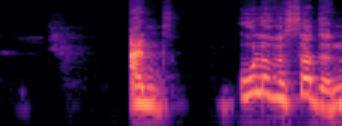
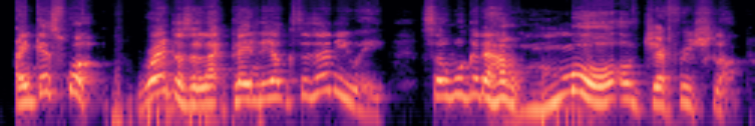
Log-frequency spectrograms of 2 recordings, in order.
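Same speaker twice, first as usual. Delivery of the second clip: sarcastic; 6 semitones higher, 6 dB louder than usual. Real, not acted. Sarcastic rant about manager.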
